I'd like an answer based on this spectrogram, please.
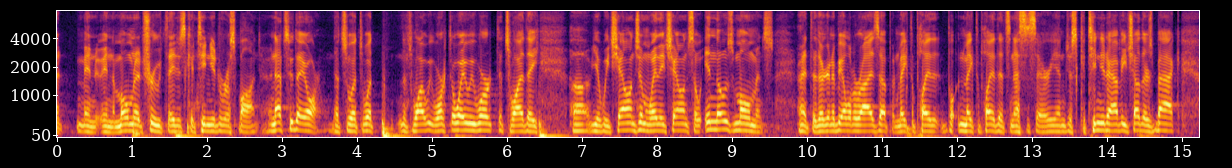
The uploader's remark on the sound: Postgame press conference after win over Miami.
